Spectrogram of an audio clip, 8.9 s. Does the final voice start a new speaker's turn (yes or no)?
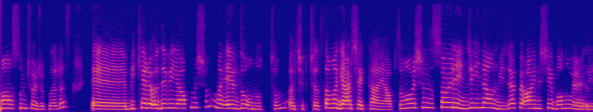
no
